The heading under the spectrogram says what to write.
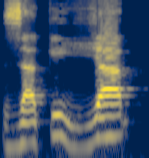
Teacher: کاف کو ہم نے یا کے ساتھ ملانا ہے اور یا کے اوپر سختی کرنے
